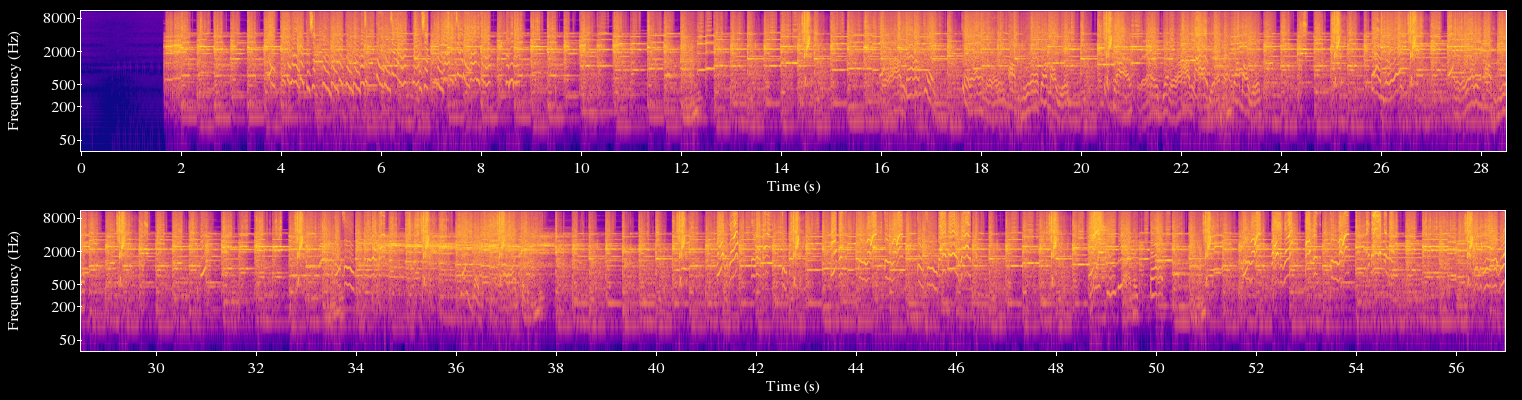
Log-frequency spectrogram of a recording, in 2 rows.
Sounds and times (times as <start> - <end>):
Music: 1.6 - 56.9.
